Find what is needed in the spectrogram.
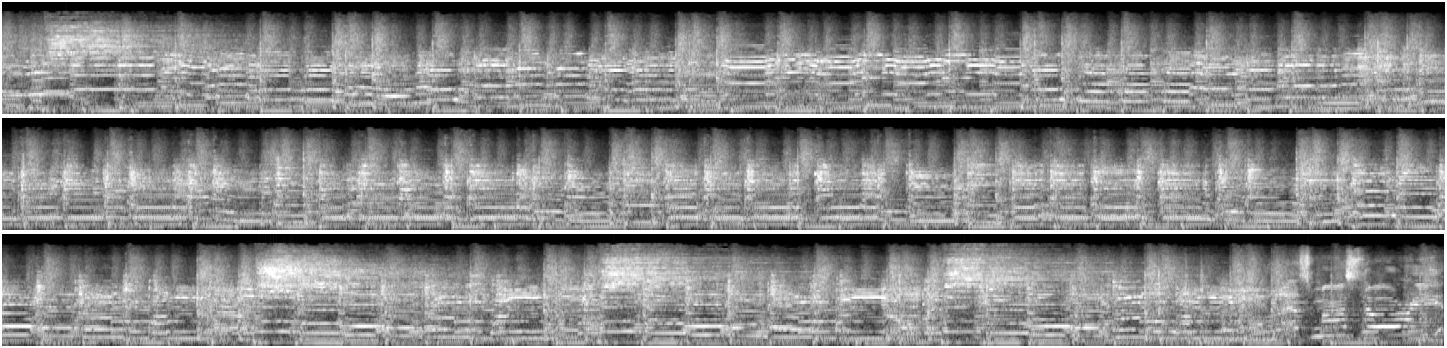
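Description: Blues band playing an instrumental break: a harmonica solo over electric guitar, bass guitar and a drum kit keeping a steady beat.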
